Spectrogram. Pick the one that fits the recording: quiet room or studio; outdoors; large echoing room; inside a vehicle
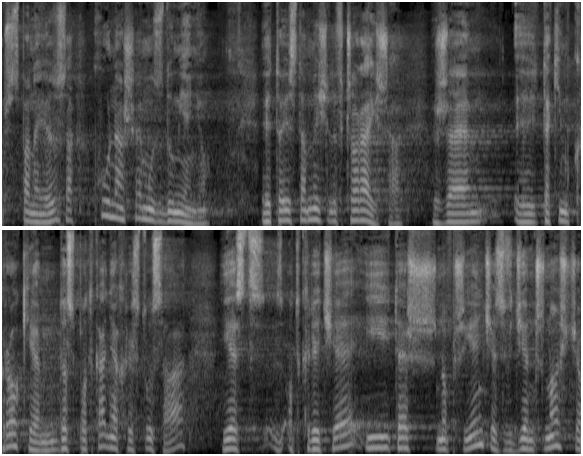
large echoing room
